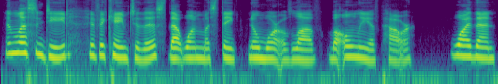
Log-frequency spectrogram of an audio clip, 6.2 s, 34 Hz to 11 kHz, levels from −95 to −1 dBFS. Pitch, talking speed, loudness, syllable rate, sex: 215 Hz, 175 wpm, -17 LUFS, 4.9 syllables/s, female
